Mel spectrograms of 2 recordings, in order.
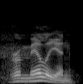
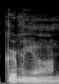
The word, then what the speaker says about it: Gremillion: It's Louisiana style.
